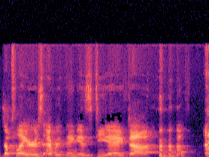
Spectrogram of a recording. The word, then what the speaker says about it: Da: Some people call it the Beauty League, but it's duh. So yeah, no, lots of fun. Yeah, DA, like the rules and Fairly Odd Parents.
